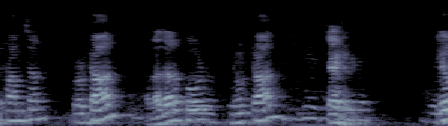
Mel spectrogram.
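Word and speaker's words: Rutherford: रदरफोर्ड। कभी कभी रुदरफोर्ड भी लोग पढ़ देते हैं, तो रदरफोर्ड का चाहे रुदरफोर्ड, स्पेलिंग रुदरफोर्ड की है तो आप पढ़ सकते हो रुदरफोर्ड।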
